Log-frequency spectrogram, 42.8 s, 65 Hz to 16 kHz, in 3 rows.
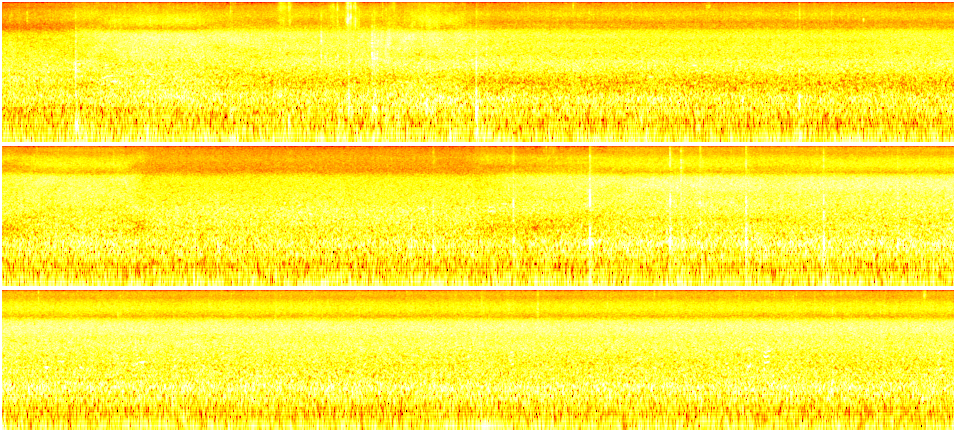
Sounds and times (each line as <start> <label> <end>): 0.0 canou drivers 9.4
